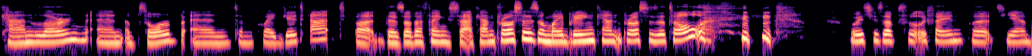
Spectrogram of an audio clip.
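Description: A woman's voice: medium pitch, measured pace, no room sound, studio quality. A woman from Russia, a native Russian speaker with a Glaswegian accent, chatting casually and telling personal stories as an interview guest. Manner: chatty, laughs often while talking.

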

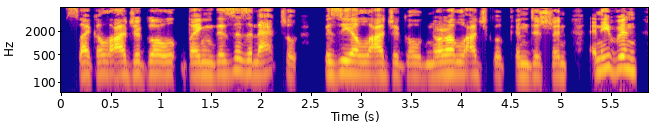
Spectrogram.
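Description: Podcast guest: middle-aged woman, raspy and strained, emphatic and repetitive, close and dry. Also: low voice, fairly even intonation, normal speed, a bit bright, dry recording. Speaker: guest, speech pathologist. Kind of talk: casual podcast interview.

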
